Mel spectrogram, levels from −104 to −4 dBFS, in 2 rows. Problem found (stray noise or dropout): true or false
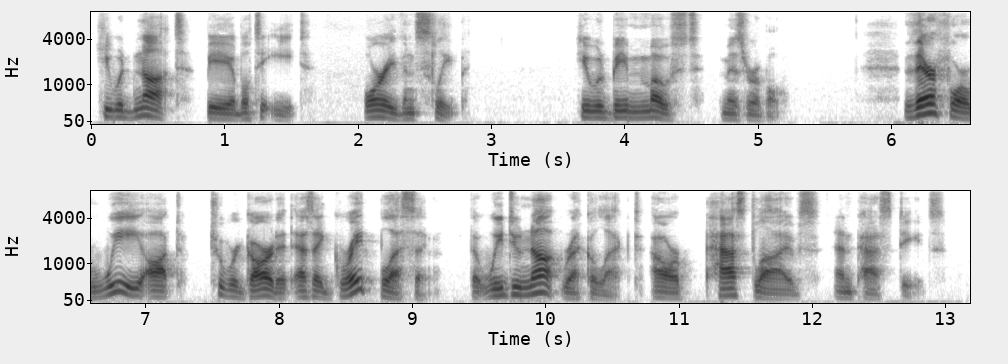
false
